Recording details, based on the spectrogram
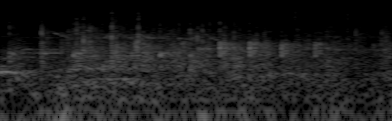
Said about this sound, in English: I'm really excited to have my mom here for two weeks. And um, as many of you know, my, yeah, you can, you can applaud.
